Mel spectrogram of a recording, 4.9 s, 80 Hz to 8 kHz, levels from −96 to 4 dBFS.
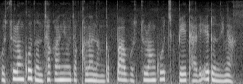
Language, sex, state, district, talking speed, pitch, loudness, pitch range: Garo, female, Meghalaya, West Garo Hills, 85 wpm, 220 Hz, -15 LUFS, 210-235 Hz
